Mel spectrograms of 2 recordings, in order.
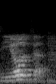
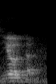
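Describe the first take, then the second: First: The word is said slowly, each syllable separate. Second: The word is said quickly, syllables run together.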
